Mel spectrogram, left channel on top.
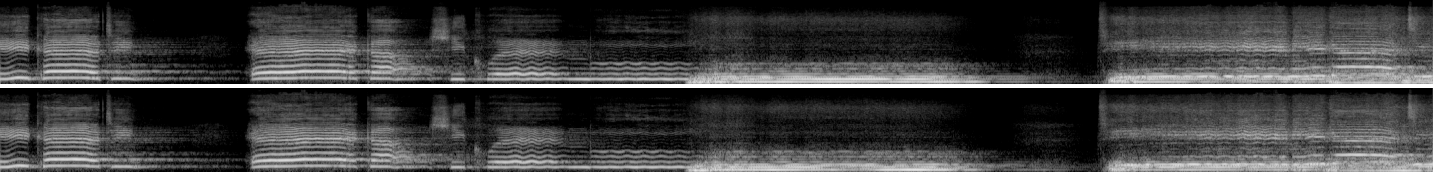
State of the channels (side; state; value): both; normal; correlation 0.28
